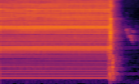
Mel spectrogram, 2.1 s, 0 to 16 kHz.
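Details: Old contactor coil energised at about 230–240 V mains: loud, harsh, steady buzz the whole time it's energised, cutting off dead when released; caused by rusty core pole faces, repaired successfully.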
